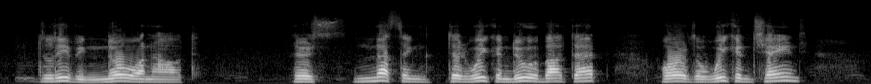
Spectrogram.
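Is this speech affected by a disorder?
Yes: stroke; stroke at age 78, trembling hands, fell and broke hip, arterial aneurysm found on x-rays, surgery; convalescing at home after aneurysm surgery, could not walk for a while, even with walker; slurred speech after stroke, hard time finding words, shaky voice.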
